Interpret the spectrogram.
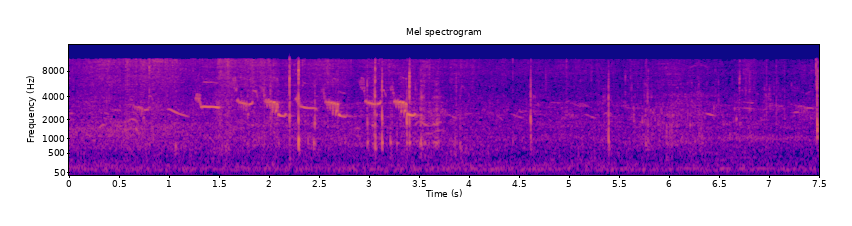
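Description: A bird chirping a quick run of short, high hooked notes for about two seconds, starting about a second in, over a faint steady background hiss, with a few light clicks.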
